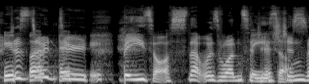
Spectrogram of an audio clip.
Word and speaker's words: Bezos: According to the man himself, it's Bezos, not Bozos, not Bezos, not Bezos.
